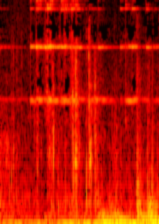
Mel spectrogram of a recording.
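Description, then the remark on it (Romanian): Horse hooves clip-clop as horses are led slowly on foot by their reins, in an uneven series of knocks over a low rumbling bed, with a faint steady bell-like tone ringing above. “Mergem și noi încet pe jos. Cu cai duși de frâie.”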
